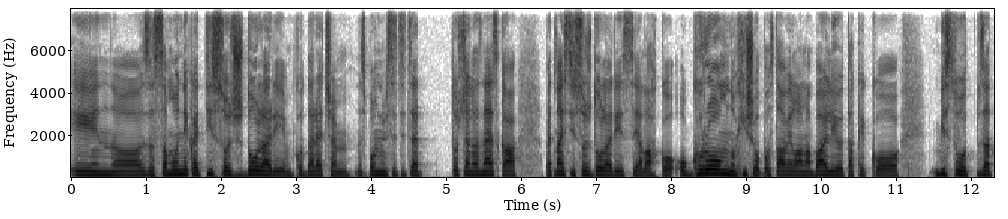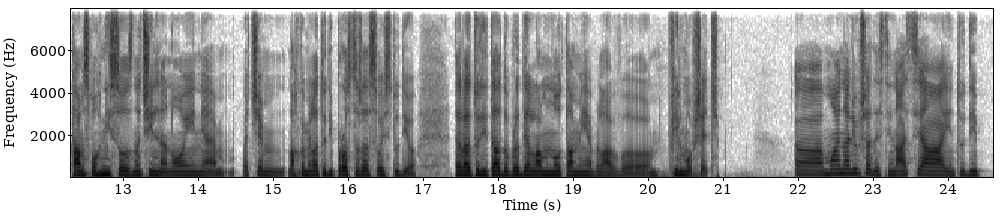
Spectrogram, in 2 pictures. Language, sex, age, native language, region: Slovenian, female, 30-49, Slovenian, Drava region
